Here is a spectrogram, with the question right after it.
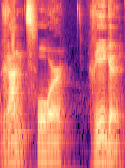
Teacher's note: in English, we tend to pronounce the R from the front of our mouth. But in German, it comes from the back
